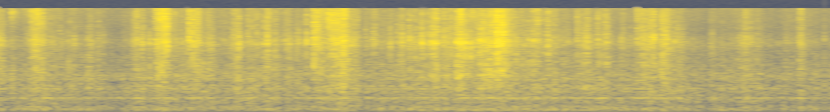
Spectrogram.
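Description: Tissue paper rustling and crinkling as it is handled on a collage, in short irregular scratchy strokes.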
